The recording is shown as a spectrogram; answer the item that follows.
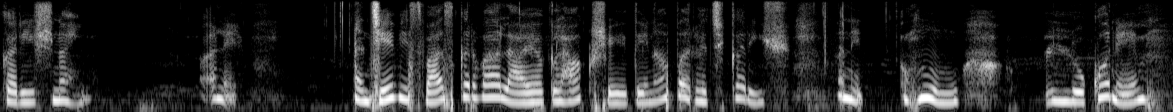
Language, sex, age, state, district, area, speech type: Gujarati, female, 18-30, Gujarat, Valsad, rural, spontaneous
